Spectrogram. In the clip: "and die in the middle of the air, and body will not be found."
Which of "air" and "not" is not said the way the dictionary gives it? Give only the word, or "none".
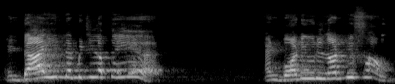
none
